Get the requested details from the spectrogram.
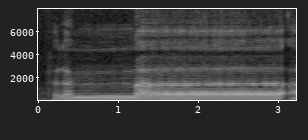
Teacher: الميم المشدده فيها فغنه الغنه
